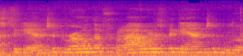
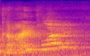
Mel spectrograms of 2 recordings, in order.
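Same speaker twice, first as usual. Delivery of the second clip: high, louder hopeful ask; eager caterpillar begging to play; hopeful plea; 7 dB louder than usual. A narrator's reading. Charlie pleads to join.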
